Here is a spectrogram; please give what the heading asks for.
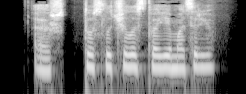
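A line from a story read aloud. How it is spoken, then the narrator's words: Quiet question. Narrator (Russian): тихо спросила Элис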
